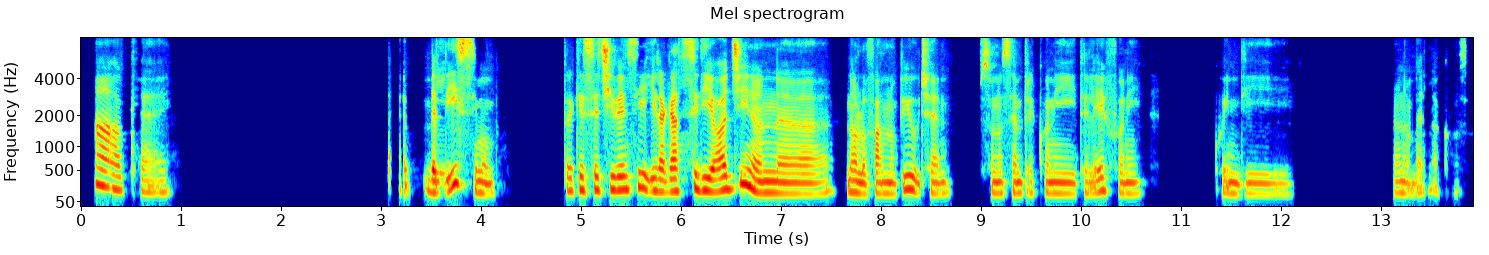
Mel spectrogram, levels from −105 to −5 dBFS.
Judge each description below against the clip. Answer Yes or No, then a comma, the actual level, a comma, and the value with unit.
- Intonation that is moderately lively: Yes, average, 4.3 semitones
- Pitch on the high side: No, medium, 160 Hz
